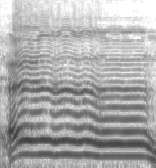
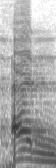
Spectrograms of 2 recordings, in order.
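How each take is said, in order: First: The n is held nasally for two beats. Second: The n is short and clear. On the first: It is hidden before the next letter here. "tapi baca an dua harakat" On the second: This is the word's basic form. "asalnya an tadkhulu"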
